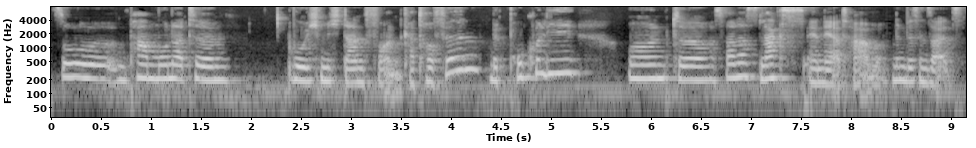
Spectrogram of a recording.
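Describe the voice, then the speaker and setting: With noticeable background noise behind her, a woman speaks at a fairly slow pace in a medium pitch with ordinary pitch variation. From Lower Saxony, Germany (Bad Pyrmont near Hanover). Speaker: podcast co-host, marketing consultant. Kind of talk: casual interview.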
